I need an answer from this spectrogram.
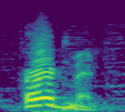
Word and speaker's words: Erdman: Todd Erdman or irdman Erdman e-e-r-e-a-r-d-m-a-n because he explains Erdman yeah which uh in his own words rhymes with nerd man or turdman oh he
